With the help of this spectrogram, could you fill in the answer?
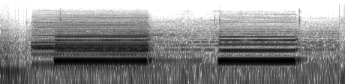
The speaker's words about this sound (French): Euh, par contre, si tu conduis, il faut klaxonner.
